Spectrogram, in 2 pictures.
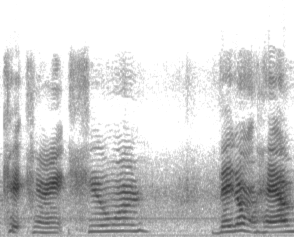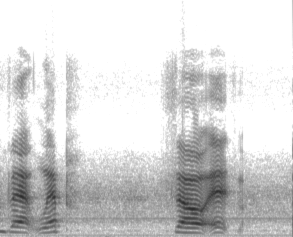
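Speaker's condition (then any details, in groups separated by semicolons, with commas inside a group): Cerebral palsy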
